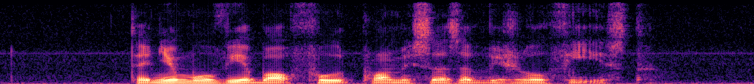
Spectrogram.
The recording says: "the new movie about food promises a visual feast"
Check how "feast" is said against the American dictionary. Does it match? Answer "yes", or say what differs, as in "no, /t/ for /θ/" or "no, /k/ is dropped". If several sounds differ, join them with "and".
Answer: yes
